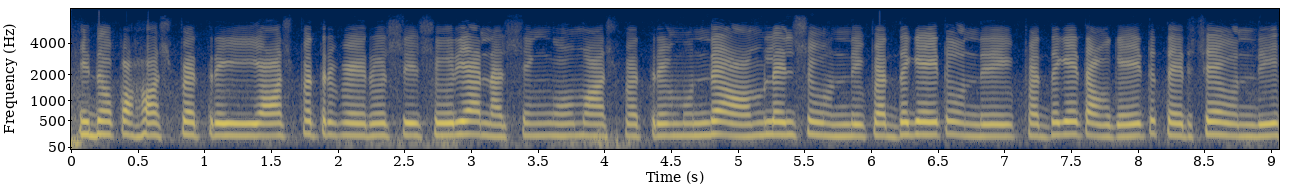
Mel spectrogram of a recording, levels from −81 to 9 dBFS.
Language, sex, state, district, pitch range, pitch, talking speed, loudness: Telugu, female, Andhra Pradesh, Sri Satya Sai, 215-235 Hz, 220 Hz, 130 wpm, -14 LUFS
